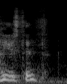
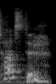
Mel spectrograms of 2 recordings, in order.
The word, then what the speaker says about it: Huston: Not Houston? – No, it's Huston.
